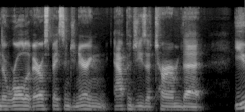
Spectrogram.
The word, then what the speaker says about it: Apogee: company name and I'm going to try to pronounce it. It's I think you said Apogee. Apogee.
